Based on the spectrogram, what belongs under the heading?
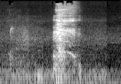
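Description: A single sharp, explosive burst of air with a brief falling voiced note, over faint room noise: an acted sneeze in a comedy skit.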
